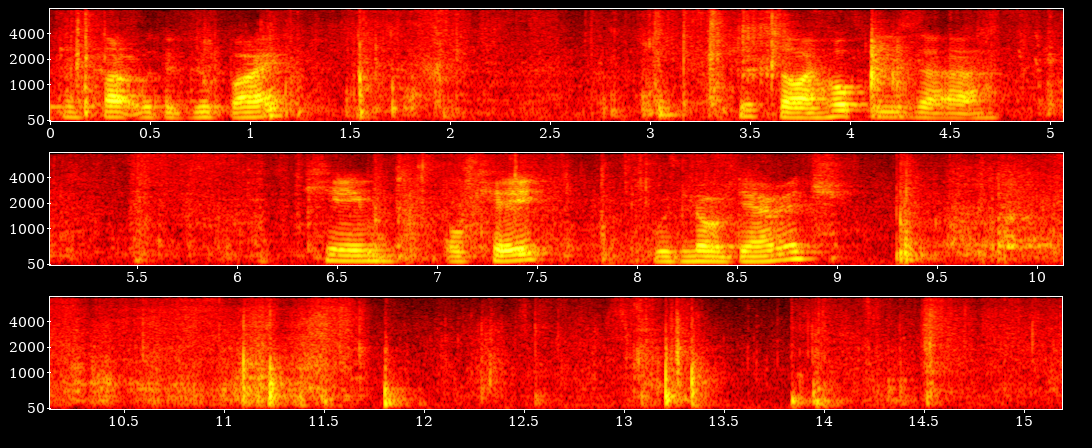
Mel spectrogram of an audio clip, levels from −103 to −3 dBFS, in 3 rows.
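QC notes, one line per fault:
No faults found; the audio carries the normal band limit of a call path, with nothing above 8 kHz, which fits a wideband codec such as G.722.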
